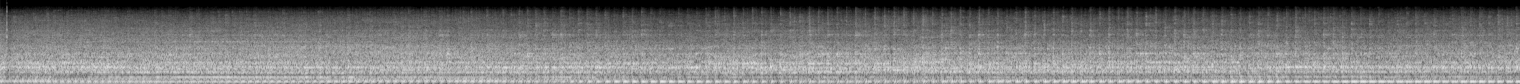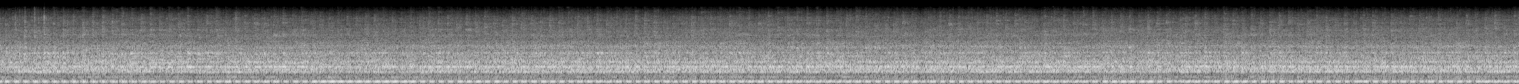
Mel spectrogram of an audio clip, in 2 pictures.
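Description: Harley-Davidson Street Glide's air-cooled V-twin idling steadily through a Vance & Hines exhaust, settling a few seconds in after being started.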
